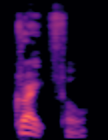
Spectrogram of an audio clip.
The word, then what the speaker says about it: grateful: stress on second part grateful. Grateful stress on first part wallet.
